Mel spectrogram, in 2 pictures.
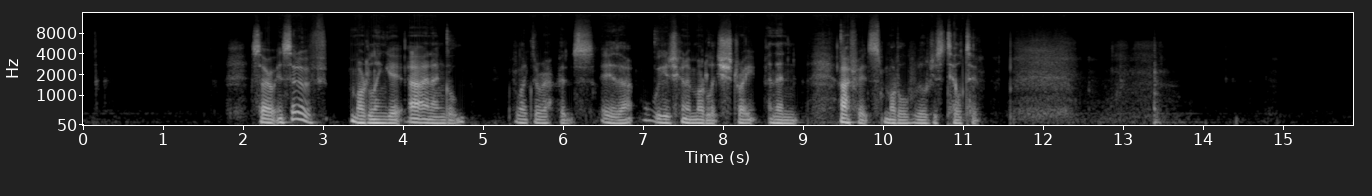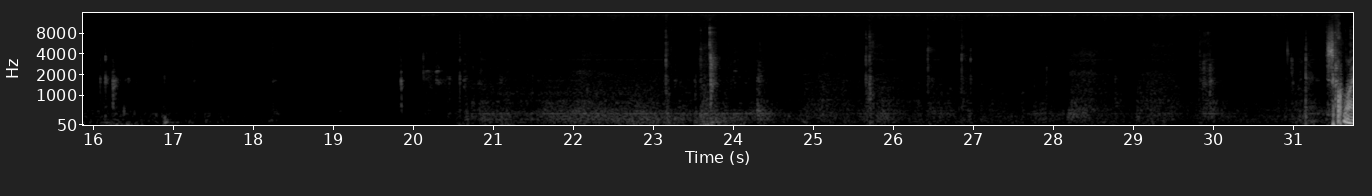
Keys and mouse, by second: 0.0 w, 0.5 click, 1.5 alt+middle drag, 1.8 alt+right drag, 2.0-2.5 alt+drag, 2.6 alt+right drag, 2.8-3.5 alt+drag, 8.7-9.3 drag, 9.4 alt+drag, 9.6 alt+middle drag, 9.9 alt+right drag, 10.1-10.6 alt+drag, 15.4 click, 16.1 alt+click, 16.4 alt+middle click, 16.6 alt+right click, 16.7 alt+click, 17.1 r, 18.1 w, 19.8 alt+click, 20.0 alt+middle click, 20.2 alt+right drag, 20.4 alt+click, 20.5 3, 23.1 alt+click, 23.5 4, 24.0 alt+middle drag, 24.2-25.5 alt+drag, 29.7 w, 31.3 r.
